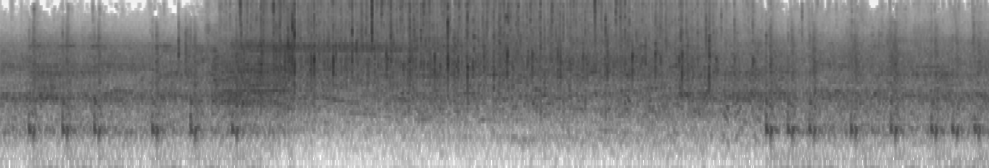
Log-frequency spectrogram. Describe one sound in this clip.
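Drums beat in a steady rhythm among a stadium crowd.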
